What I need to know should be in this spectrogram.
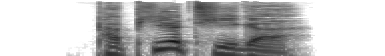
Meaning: paper tiger
- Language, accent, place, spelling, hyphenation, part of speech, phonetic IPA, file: German, Germany, Berlin, Papiertiger, Pa‧pier‧ti‧ger, noun, [paˈpiːɐ̯ˌtiːɡɐ], De-Papiertiger.ogg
